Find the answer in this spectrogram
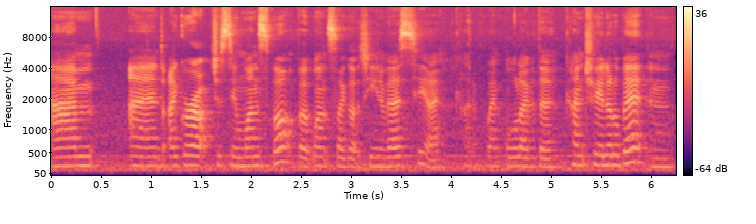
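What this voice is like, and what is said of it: English accent. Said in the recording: “our listeners will probably detect an accent ... I'm originally from the UK, just north of London”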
